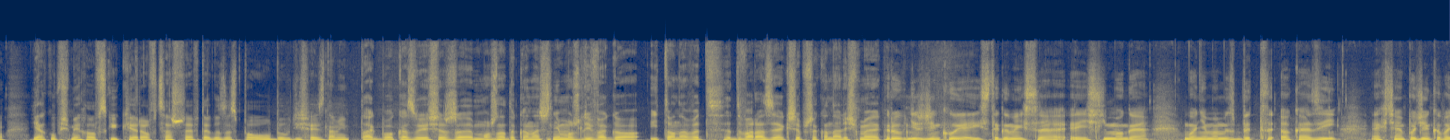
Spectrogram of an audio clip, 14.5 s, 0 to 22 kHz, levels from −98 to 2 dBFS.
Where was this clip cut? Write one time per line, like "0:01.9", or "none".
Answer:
0:03.5
0:08.8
